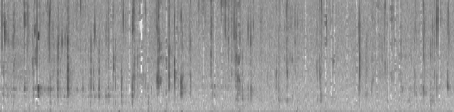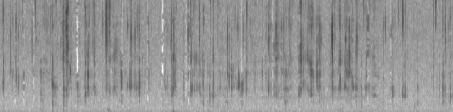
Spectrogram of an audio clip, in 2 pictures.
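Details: Pet cat eating fried egg indoors, recorded up close: a steady run of moist chewing and sharp crisp bites, about two per second, over a low room hum, with no voices.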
